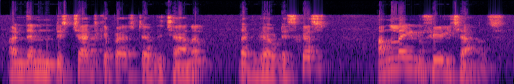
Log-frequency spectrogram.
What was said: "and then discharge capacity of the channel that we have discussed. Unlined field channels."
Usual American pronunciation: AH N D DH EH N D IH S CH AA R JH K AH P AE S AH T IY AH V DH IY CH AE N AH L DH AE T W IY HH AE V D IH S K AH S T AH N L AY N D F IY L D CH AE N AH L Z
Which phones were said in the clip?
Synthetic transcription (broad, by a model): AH N D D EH N D IH S CH AA R JH K AH P AE S AH T IY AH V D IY CH AE N AH L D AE T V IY HH AE V D IH S K AH S T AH N L AY N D F IY L D CH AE N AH L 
